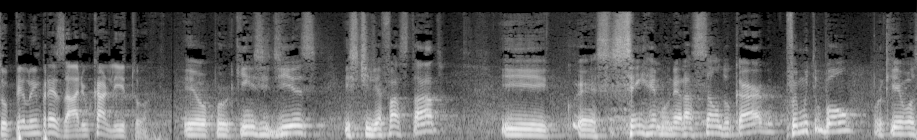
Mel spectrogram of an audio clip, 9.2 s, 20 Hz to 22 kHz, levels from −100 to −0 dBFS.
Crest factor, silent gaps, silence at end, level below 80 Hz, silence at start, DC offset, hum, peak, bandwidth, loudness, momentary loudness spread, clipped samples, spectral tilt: 16 dB; none; 0 s; -36 dBFS; 0 s; under 0.1%; none; 0 dBFS; 16.5 kHz; -16 LUFS; 8 LU; under 0.1%; -6 dB/octave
